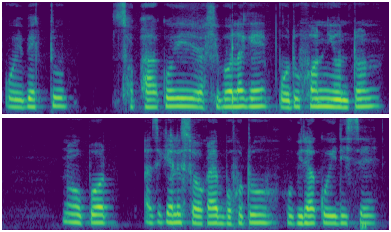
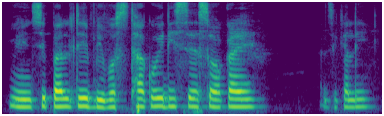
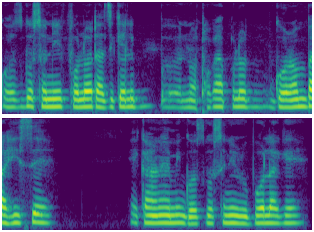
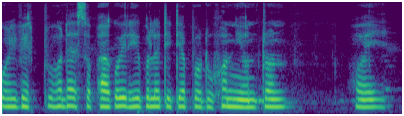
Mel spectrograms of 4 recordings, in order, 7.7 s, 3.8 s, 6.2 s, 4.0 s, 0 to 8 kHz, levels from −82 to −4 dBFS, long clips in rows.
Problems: background sounds at intervals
